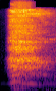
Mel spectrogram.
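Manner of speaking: loud, high exhaled sigh; heavy sigh. Real, not acted. Vlogger wrapping up a story about an ex, sighing. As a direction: let out a big sigh before summing up. Sighs before summing up.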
